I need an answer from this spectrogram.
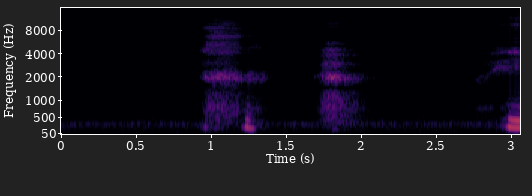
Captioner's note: laughs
